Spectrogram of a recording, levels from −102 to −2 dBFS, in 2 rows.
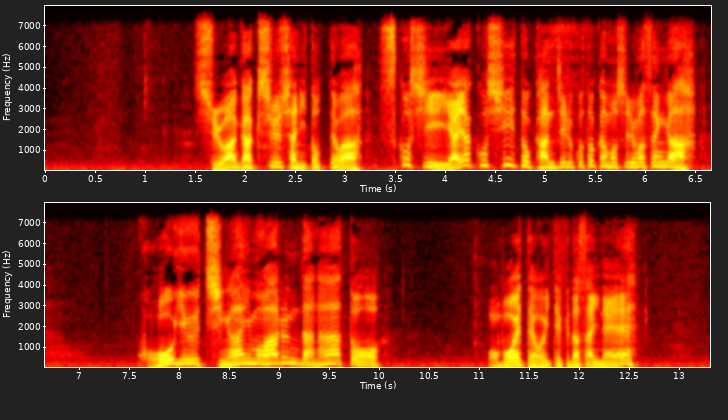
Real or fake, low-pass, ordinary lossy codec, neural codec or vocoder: real; 7.2 kHz; Opus, 64 kbps; none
